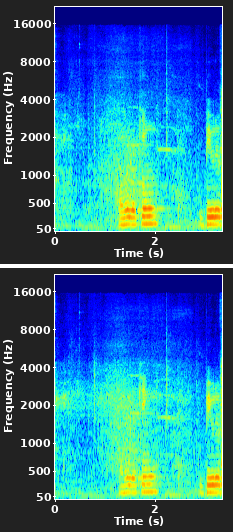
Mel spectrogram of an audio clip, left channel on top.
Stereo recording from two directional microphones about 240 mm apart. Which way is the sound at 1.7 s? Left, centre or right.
Centre.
